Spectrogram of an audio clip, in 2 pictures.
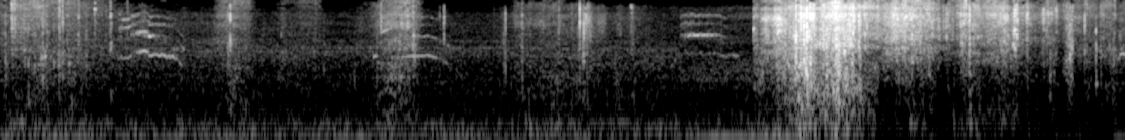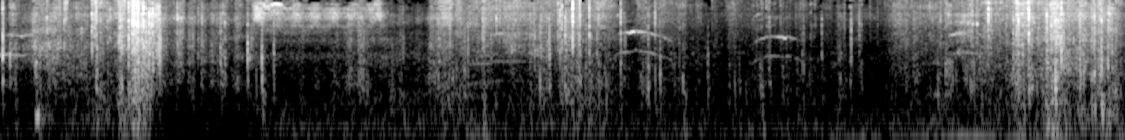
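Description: A kitten meows in short, high cries.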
